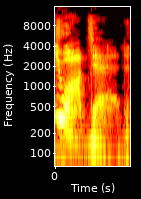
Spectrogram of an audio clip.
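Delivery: loud, maniacal, gleeful, gloating villain voice. Acting out a game's final boss killing the player, Bowser gloating maniacally. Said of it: "gloated so maniacally and happily".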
